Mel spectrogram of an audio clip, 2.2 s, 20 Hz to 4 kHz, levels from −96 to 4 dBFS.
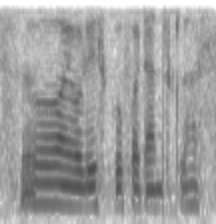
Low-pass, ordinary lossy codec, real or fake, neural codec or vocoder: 3.6 kHz; none; real; none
